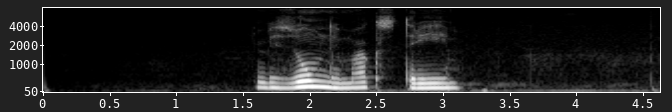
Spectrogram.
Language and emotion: Russian, neutral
